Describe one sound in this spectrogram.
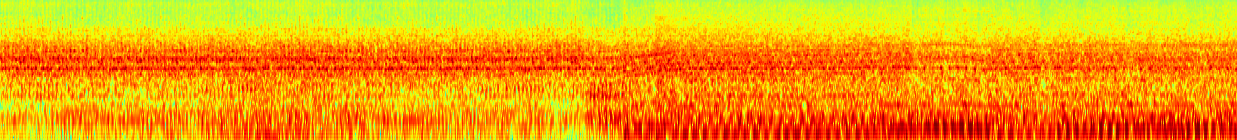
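A bus engine hums steadily and grows louder as the bus speeds up.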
